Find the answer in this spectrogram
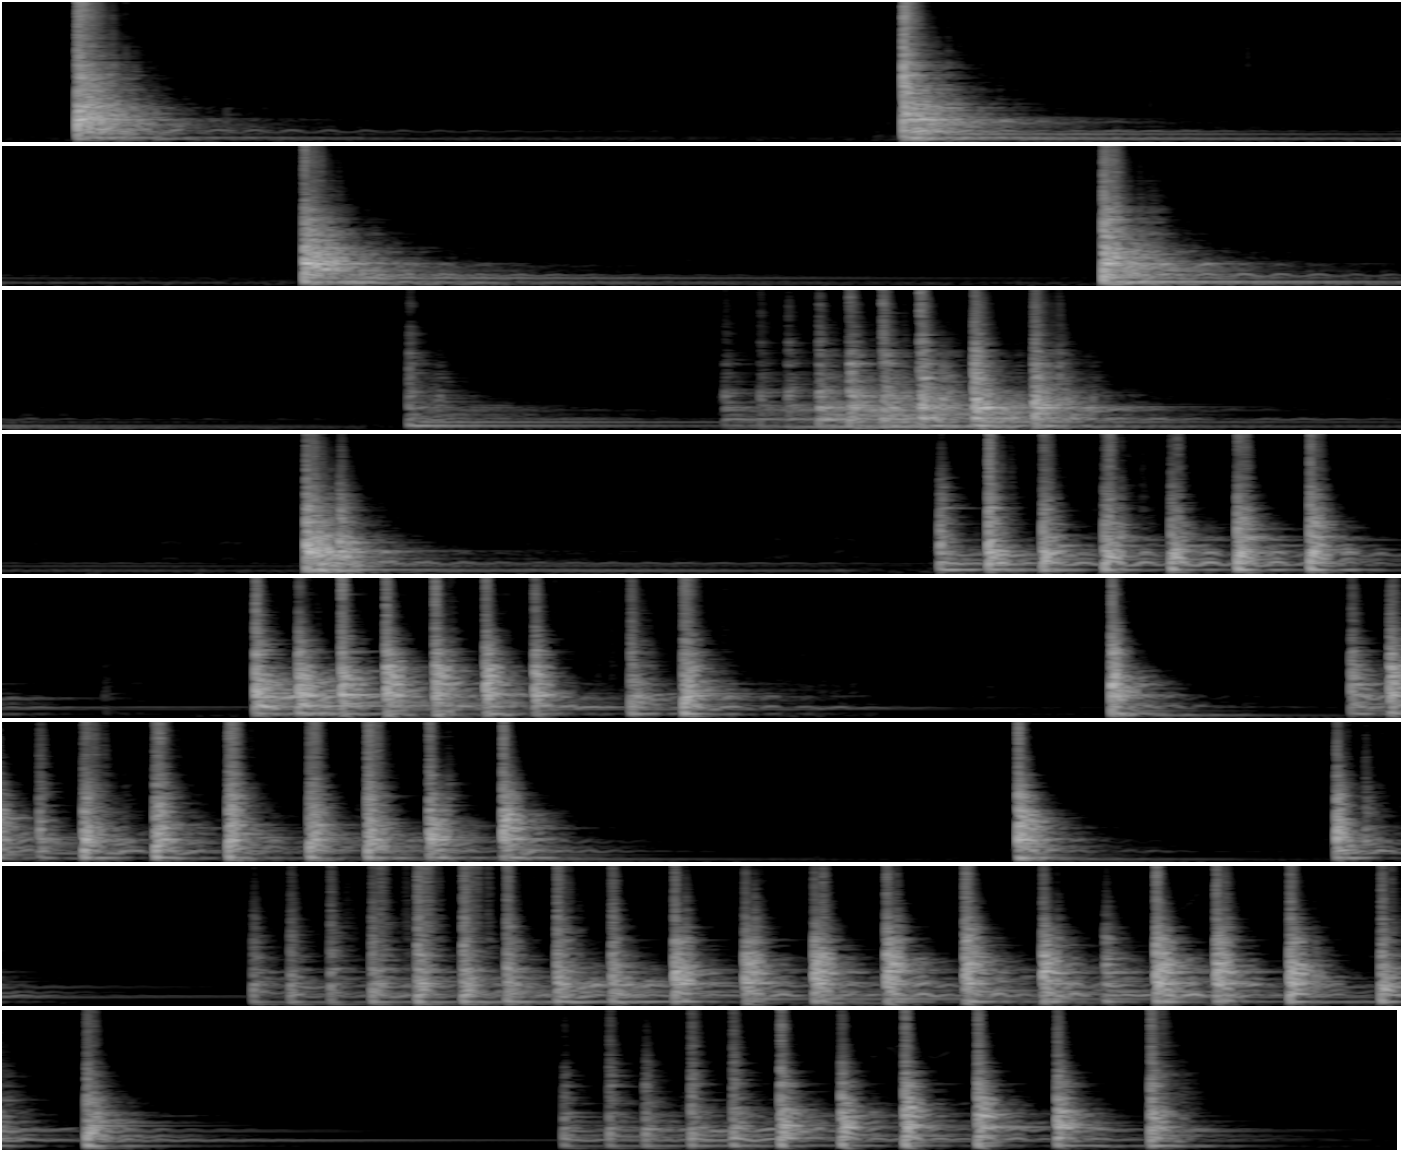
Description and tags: Metal hit
clang, hit, metallic, steel, strocke, iron, metal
